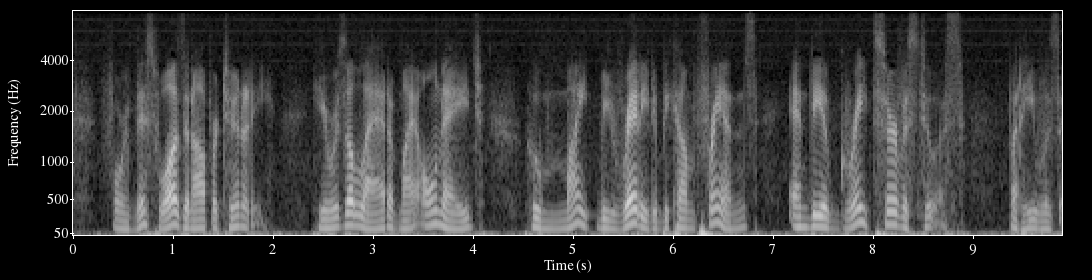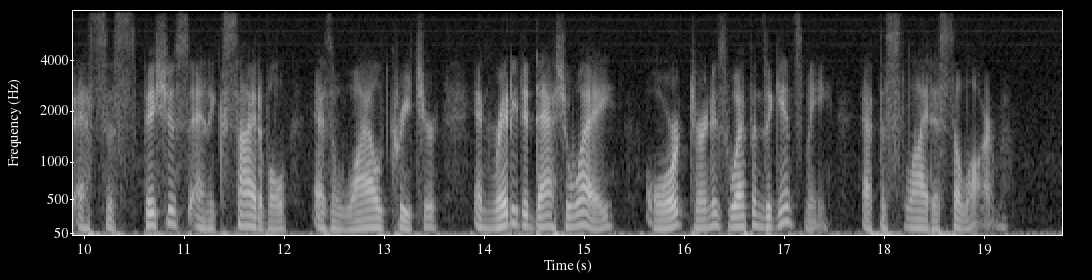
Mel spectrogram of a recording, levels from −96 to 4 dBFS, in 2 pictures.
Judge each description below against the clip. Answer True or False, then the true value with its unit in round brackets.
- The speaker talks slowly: False (160 wpm)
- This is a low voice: True (125 Hz)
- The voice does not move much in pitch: False (4.3 semitones)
